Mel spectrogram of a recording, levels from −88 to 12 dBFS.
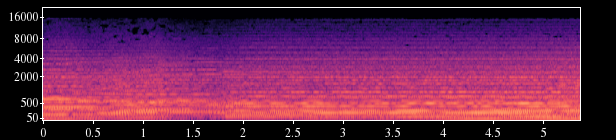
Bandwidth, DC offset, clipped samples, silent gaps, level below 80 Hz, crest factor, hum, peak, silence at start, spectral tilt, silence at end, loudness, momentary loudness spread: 15 kHz; under 0.1%; under 0.1%; none; -30 dBFS; 14 dB; none; -2 dBFS; 0 s; -6.5 dB/octave; 0 s; -17 LUFS; 6 LU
